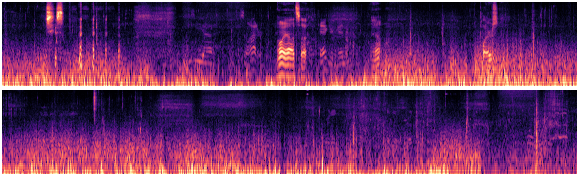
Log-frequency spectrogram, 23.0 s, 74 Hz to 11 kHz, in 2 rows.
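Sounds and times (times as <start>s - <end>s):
wind buffeting microphone: 0.0s - 23.0s
waves slapping hull: 17.5s - 23.0s.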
